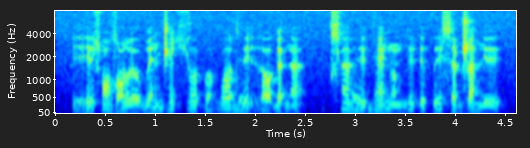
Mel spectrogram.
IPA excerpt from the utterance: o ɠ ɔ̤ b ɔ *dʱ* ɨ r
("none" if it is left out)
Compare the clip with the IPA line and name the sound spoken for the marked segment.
dʱ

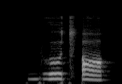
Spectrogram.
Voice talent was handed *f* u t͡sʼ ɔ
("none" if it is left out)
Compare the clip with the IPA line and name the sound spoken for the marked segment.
bʱ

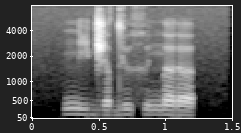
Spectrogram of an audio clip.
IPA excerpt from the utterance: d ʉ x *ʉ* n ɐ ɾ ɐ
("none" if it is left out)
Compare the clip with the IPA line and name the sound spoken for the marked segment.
ʉ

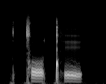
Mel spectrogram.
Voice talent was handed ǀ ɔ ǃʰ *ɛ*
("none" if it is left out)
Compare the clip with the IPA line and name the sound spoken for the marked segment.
e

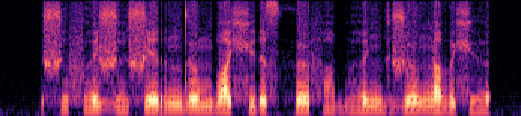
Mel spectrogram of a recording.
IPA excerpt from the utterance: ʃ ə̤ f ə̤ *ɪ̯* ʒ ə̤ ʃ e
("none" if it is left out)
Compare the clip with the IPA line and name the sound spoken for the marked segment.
ɪ̯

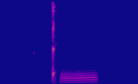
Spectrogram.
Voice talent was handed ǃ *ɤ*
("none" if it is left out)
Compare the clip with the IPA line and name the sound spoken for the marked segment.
ɔ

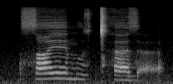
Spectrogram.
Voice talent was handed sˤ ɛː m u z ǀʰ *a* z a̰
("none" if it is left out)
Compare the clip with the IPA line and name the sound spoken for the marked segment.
a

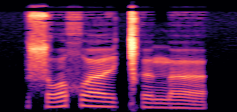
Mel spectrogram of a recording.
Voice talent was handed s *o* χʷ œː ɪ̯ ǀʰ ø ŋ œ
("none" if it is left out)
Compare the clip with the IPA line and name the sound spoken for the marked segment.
o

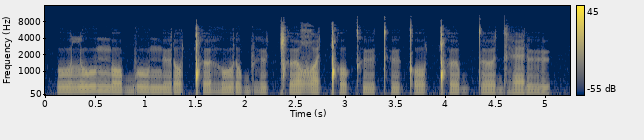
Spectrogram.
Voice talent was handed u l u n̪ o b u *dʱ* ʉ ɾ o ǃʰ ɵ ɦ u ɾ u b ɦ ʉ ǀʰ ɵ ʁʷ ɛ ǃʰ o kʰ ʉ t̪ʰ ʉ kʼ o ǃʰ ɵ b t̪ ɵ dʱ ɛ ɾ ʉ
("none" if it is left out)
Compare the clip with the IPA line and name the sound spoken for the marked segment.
n̪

